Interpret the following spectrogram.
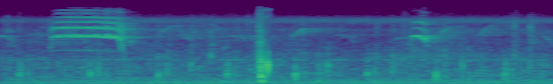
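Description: Birds chirping in the trees: one longer call about half a second in, then short scattered chirps. A single sharp click about two seconds in.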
